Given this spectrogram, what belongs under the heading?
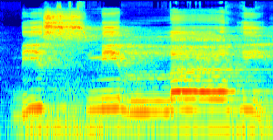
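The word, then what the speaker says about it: بسم الله: Pengucapannya jangan tertukar dengan H yang dari tengah ya, H kecil. Jadi harus jelas. Bismillahi, coba. Bismillahi. Nah, gitu ya. Pengucapannya normal, natural ya, apa? Normal dan natural, tidak ngebas, tidak apa? Tidak ngebas, tidak bismillahi, tidak gitu ya.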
